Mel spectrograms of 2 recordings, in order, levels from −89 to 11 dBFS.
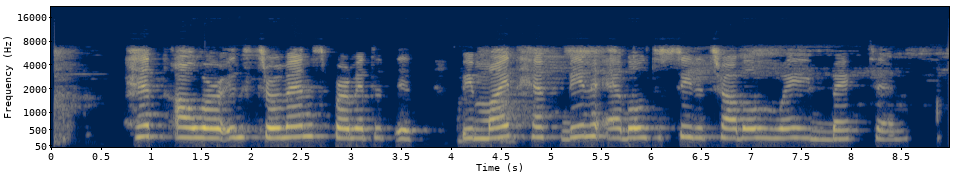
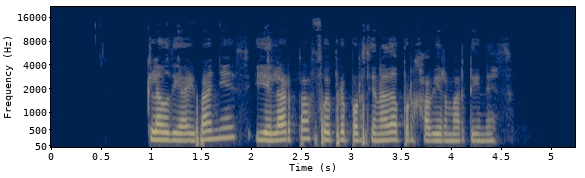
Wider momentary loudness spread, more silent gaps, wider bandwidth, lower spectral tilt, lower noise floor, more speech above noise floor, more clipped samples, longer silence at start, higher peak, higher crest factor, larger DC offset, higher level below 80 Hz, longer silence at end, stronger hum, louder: first, 15 LU vs 11 LU; first, 0.63-0.72 s, 3.98-4.02 s vs none; second, 7.2 kHz vs 15 kHz; second, -0.5 dB/octave vs -7 dB/octave; second, -45 dBFS vs -83 dBFS; second, 28 dB vs 62 dB; neither; second, 0 s vs 0.95 s; first, 0 dBFS vs -4 dBFS; about the same, 18 dB vs 18 dB; neither; second, -68 dBFS vs -56 dBFS; second, 0 s vs 0.8 s; neither; first, -17 LUFS vs -22 LUFS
